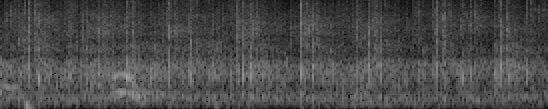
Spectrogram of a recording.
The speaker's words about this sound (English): Can we give everybody that served as a veteran just a big round of applause?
